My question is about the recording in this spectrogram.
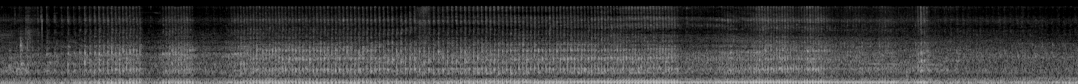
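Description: Diesel engine of a JCB 3DX backhoe loader working under hydraulic load as it tips its bucket and swings the boom back to dig, growing louder a couple of seconds in, with a few short knocks near the beginning and the end.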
